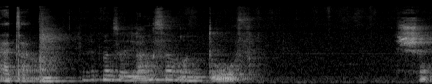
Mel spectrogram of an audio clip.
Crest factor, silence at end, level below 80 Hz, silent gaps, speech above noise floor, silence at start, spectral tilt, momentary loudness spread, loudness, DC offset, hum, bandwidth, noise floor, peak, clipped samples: 18 dB; 0 s; -68 dBFS; none; 23 dB; 0 s; -4 dB/octave; 21 LU; -31 LUFS; under 0.1%; none; 16.5 kHz; -53 dBFS; -14 dBFS; under 0.1%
